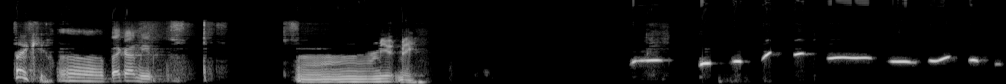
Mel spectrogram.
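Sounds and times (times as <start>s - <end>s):
speech: 0.2s - 1.9s, 2.9s - 4.4s
person whistling a short tune: 6.3s - 10.0s.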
